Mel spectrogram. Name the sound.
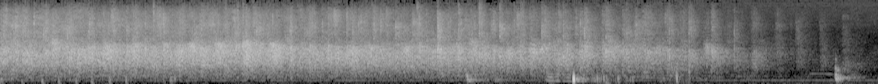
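audience applause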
